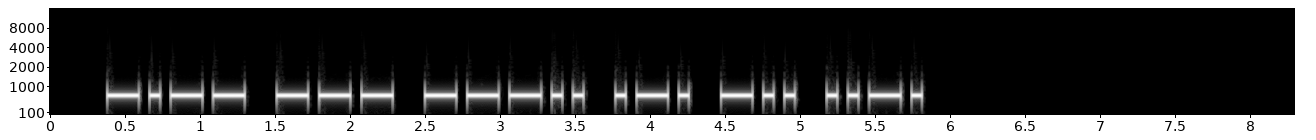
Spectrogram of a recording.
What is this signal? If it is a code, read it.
Morse code, heard as a keyed tone, about 17 wpm, 700 Hz. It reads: YO8RDF
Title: DXCC-100 Call Signs - 6 Characters - Repeated 2x - 17wpm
